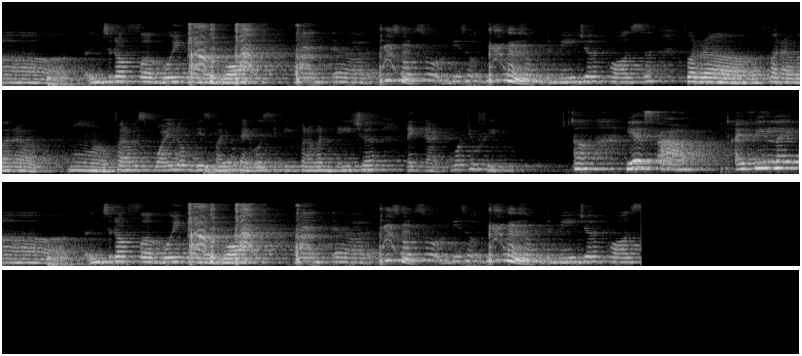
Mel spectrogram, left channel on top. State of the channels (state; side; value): drops out; right; at 6.4 s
